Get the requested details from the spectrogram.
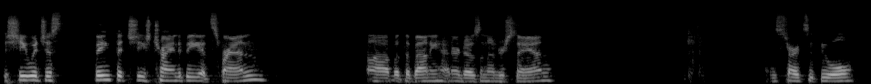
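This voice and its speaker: A woman making props, chatting casually as she paints at her home workshop desk and slipping into high baby talk with her dogs. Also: steady tone, measured pace, long pauses, a little mellow. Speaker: prop maker. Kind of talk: casual chat while painting. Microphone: phone used as webcam.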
